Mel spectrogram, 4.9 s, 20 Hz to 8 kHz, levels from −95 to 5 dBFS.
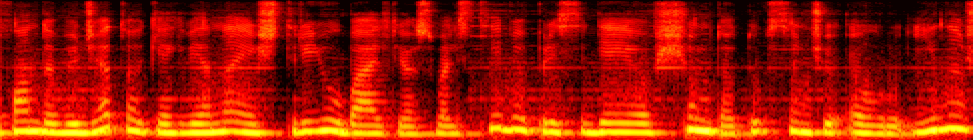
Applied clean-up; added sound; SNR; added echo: neural separator model SepFormer DNS4.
